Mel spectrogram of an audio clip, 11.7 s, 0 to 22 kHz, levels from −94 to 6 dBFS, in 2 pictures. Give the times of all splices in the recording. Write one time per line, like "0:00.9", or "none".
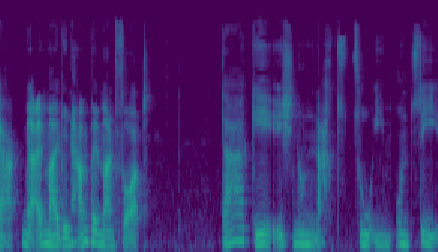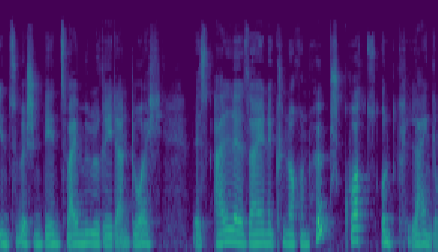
none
